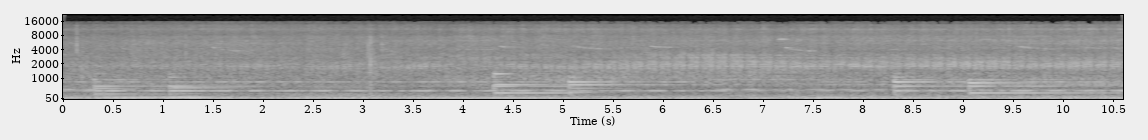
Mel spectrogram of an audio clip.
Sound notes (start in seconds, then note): 9.1 birds chirping; 10.0 soft music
